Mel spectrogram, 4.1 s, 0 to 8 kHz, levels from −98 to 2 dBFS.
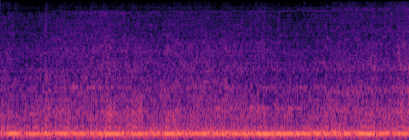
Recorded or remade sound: remade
